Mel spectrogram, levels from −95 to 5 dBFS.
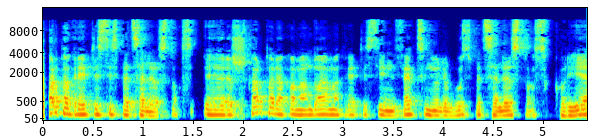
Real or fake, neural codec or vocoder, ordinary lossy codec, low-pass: fake; vocoder, 44.1 kHz, 128 mel bands every 512 samples, BigVGAN v2; MP3, 48 kbps; 14.4 kHz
